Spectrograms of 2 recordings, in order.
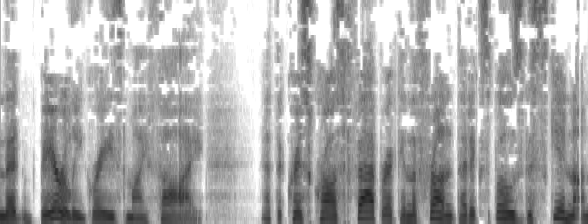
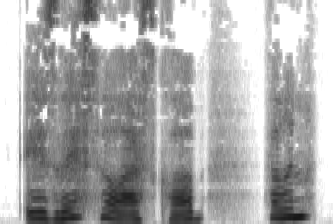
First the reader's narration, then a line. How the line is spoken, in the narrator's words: I slurred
